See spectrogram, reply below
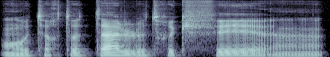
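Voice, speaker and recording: A man's voice: lowish voice, fairly even intonation, measured pace, gravelly, a little mellow, clear, resonant tone. A man, streaming a coding session and chatting casually, thinking aloud with many fillers and restarts. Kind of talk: casual live coding chat.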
